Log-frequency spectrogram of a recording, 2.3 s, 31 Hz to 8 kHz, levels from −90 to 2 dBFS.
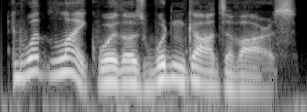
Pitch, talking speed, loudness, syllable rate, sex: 140 Hz, 235 wpm, -16 LUFS, 5.8 syllables/s, male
